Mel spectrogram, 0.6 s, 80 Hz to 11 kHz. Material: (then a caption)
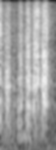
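Vinyl. A dbrand vinyl phone skin for a Galaxy Note 20 is tapped on its own, off the phone, showing that the plastic-like sound comes from the skin itself. Quick, dry, light taps with a scratchy, hollow plastic click sit mostly in the mid and high range and fade almost instantly.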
